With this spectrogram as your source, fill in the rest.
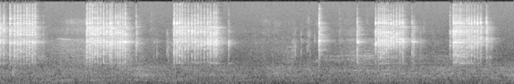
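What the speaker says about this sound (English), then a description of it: "This is a workhorse of a wrench right here." A PBL USA Professional ratchet wrench is spun in several separate bursts, each a rapid, crisp run of metallic pawl clicks heard up close with short pauses in between and no talking.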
